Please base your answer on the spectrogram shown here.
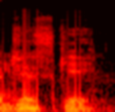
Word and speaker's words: Wojcicki: Sorry, how do you pronounce her name? Wojcicki. There's an extra C. No one knows why.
